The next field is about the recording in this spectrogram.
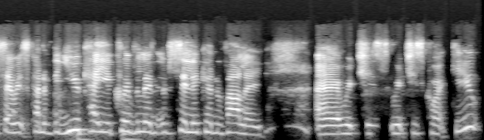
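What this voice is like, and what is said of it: Yorkshire English accent. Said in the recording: “you probably won't be able to tell from my accent, but I'm from Yorkshire”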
